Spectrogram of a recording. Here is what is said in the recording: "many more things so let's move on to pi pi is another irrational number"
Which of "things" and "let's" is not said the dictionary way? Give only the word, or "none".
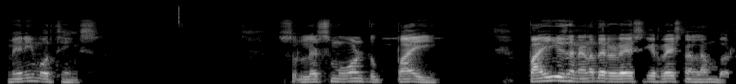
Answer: things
